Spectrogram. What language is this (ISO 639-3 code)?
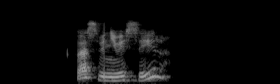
lav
